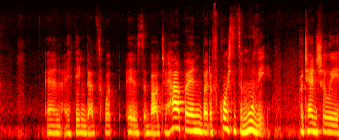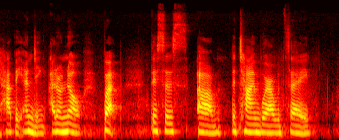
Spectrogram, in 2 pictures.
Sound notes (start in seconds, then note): none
